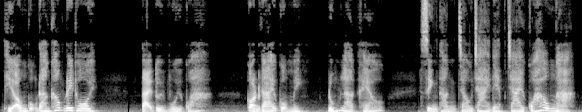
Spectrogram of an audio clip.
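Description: A woman's voice: normal speed, breathy edge. A woman voicing an emotional old grandmother who exclaims with joy and tears in a storybook reading. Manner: exclaiming, higher and louder.

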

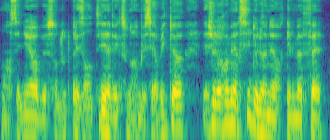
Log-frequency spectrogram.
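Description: A man's voice: fairly low pitch, a little fast, dark tone, breathy edge. A man voicing a dignified butler who speaks in formal, deferential yet stubborn tones, read as an audiobook character. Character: stiff, dignified male butler, middle-aged.

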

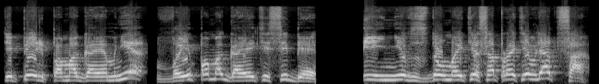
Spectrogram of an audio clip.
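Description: A man's voice: high voice, a little slow, fairly bright tone. A man voicing a pushy, demanding man on the run in an audiobook, blunt and insistent. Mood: insistent, bossy. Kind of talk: audiobook character voice.

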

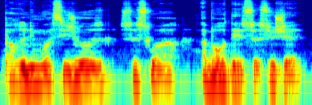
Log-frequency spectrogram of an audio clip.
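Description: A grave, secretive old man in a storybook reading, as a man reading aloud puts him on, humble and respectful. The voice sits higher than the reader's own and keeps a husky, dark tone. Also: moderate pace.

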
